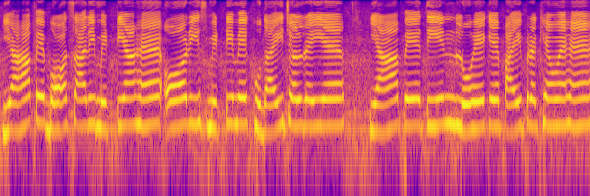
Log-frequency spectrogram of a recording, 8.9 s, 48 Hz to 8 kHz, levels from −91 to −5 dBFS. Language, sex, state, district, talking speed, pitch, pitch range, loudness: Hindi, female, Rajasthan, Bikaner, 155 wpm, 300 Hz, 280-310 Hz, -10 LUFS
